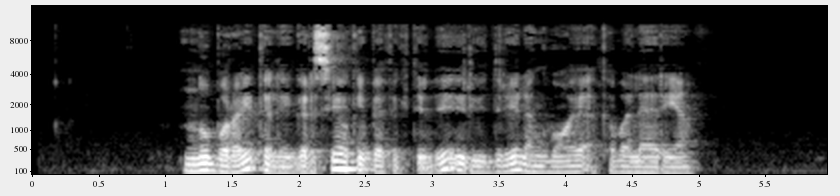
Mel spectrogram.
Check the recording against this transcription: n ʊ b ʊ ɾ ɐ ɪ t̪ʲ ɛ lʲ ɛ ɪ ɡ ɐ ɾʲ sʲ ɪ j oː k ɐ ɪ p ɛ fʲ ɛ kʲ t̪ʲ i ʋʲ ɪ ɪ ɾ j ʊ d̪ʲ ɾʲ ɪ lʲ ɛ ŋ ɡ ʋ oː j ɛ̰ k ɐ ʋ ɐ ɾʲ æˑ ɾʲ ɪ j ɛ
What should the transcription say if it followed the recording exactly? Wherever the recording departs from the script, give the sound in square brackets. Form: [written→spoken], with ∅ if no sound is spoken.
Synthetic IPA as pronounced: n ʊ b ʊ ɾ ɐ ɪ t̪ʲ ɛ lʲ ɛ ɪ ɡ ɐ ɾʲ sʲ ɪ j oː k ɐ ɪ p ɛ fʲ ɛ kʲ t̪ʲ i ʋʲ ɪ ɪ ɾ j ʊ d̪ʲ ɾʲ ɪ lʲ ɛ ŋ ɡ ʋ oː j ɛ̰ k ɐ ʋ ɐ [ɾʲ→lʲ] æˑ ɾʲ ɪ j ɛ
